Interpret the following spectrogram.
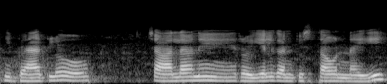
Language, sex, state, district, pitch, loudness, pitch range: Telugu, female, Andhra Pradesh, Sri Satya Sai, 165 Hz, -15 LUFS, 160-180 Hz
